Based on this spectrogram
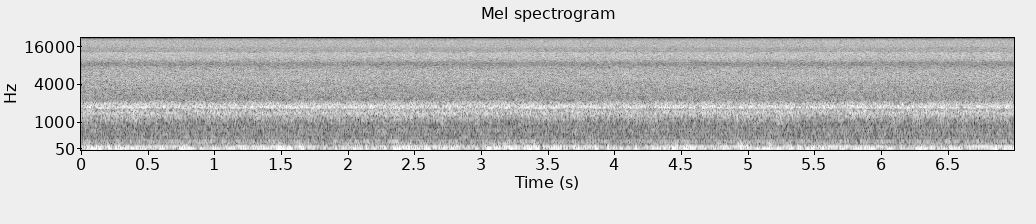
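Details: Litex Starlite ceiling fan dated February 1990, 16-pole motor, four blades, on low: quiet constant low hum with faint airy rush and no ticking, slight wobble; under 400 rpm on high (about 385 versus 450 max), owner suspects bad bearings.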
